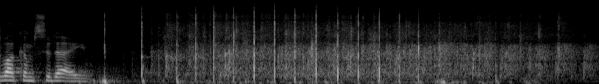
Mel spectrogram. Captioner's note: applause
